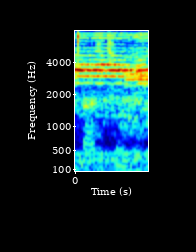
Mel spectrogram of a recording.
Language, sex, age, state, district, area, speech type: Bengali, male, 18-30, West Bengal, Kolkata, urban, spontaneous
